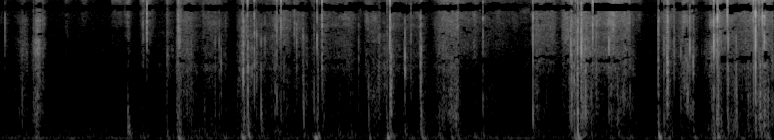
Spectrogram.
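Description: A small, flat, filled Garnier Fructis hair mask sachet made of foil/plastic laminate is crinkled, scratched and squeezed with long acrylic nails. The result is quiet, bright crinkling with sharp, crackly bursts and scratchy, tearing-like rasps, broken up by brief pauses.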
